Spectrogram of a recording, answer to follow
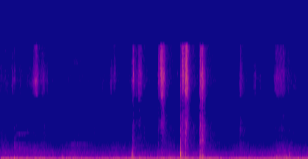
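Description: Faint hand-shuffling of a tarot card deck: a few soft card clicks and flicks around the middle, over a low steady room hum.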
